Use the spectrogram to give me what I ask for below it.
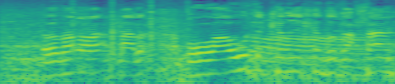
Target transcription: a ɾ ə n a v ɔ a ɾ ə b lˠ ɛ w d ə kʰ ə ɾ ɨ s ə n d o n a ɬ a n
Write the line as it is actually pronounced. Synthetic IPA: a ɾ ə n a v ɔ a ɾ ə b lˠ a w d ə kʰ ə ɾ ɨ χ ə n d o d a ɬ a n

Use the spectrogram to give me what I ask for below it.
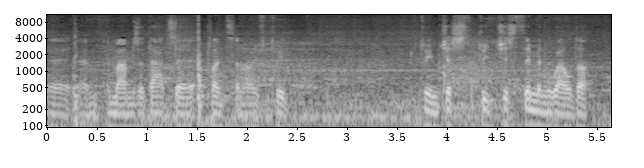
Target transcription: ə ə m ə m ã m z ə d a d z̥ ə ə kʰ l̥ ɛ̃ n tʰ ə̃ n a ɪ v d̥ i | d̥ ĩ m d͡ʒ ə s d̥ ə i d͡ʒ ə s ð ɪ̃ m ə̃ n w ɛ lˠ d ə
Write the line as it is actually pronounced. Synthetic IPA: ə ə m ə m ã m z ə d a d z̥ ə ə pʰ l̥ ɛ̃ n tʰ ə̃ n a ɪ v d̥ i | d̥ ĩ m d͡ʒ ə s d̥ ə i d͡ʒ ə s ð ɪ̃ m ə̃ n w ɛ lˠ d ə

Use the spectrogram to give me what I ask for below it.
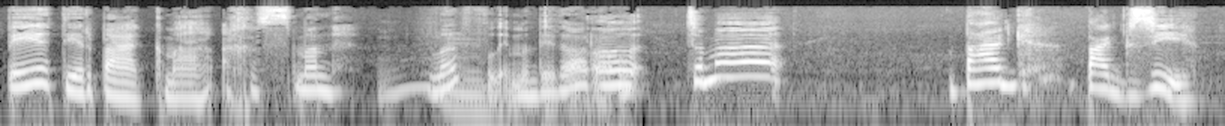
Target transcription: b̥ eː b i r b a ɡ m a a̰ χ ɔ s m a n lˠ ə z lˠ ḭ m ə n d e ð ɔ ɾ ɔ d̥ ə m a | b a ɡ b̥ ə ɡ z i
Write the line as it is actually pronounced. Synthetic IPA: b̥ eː d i r b a ɡ m a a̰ χ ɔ s m a n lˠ ə v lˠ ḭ m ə n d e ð ɔ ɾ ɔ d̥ ə m a | b a ɡ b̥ a ɡ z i

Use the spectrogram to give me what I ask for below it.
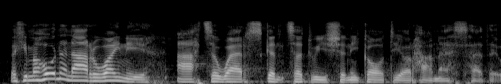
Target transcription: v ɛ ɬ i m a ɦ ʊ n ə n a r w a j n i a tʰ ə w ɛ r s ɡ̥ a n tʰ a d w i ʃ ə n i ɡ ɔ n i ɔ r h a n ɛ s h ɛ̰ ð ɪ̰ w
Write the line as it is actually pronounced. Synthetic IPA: v ɛ ɬ i m a ɦ ʊ n ə n a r w a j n i a tʰ ə w ɛ r s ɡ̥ ə n tʰ a d w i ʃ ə n i ɡ ɔ d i ɔ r h a n ɛ s h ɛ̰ ð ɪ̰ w

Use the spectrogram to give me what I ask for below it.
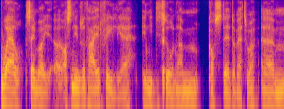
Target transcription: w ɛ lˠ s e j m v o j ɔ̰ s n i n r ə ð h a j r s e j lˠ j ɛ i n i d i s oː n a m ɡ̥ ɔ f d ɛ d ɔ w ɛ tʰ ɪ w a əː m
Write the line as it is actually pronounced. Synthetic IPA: w ɛ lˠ s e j m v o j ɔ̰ s n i n r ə ð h a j r f e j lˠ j ɛ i n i d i s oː n a m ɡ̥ ɔ s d ɛ d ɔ v ɛ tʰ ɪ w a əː m

